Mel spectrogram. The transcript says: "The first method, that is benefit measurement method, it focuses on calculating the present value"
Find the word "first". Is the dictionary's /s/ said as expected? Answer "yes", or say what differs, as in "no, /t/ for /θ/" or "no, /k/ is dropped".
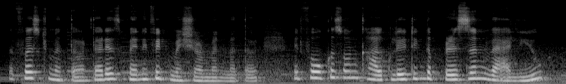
yes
